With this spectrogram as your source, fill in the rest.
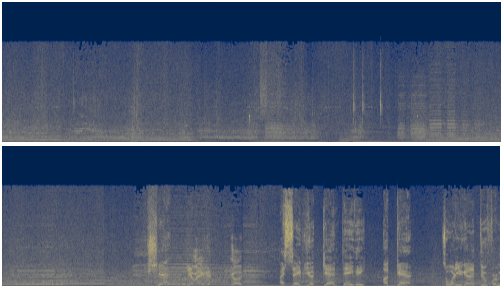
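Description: A car engine hums steadily, rising and falling in pitch as the car speeds up and slows down.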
